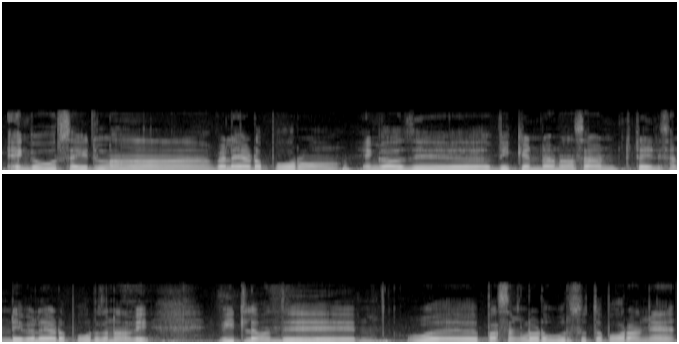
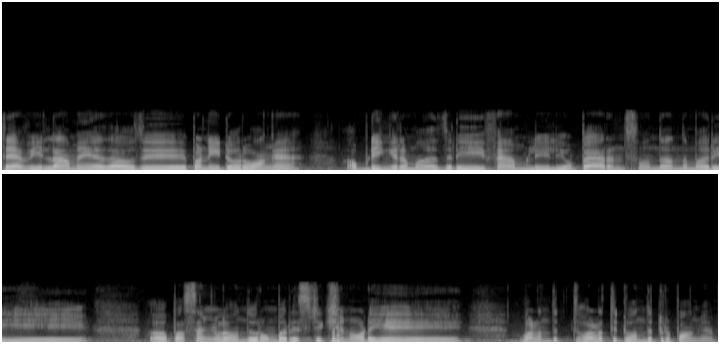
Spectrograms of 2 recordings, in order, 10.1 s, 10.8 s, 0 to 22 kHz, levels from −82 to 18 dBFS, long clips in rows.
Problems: none marked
